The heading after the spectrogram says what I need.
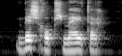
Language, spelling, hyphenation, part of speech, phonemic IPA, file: Dutch, bisschopsmijter, bis‧schops‧mij‧ter, noun, /ˈbɪs.xɔpsˌmɛi̯.tər/, Nl-bisschopsmijter.ogg
- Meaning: episcopal mitre, mitre of a bishop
